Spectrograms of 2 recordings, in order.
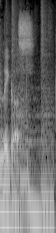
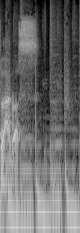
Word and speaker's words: Lagos: It's pronounced Lagos, guys, not Lagos.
